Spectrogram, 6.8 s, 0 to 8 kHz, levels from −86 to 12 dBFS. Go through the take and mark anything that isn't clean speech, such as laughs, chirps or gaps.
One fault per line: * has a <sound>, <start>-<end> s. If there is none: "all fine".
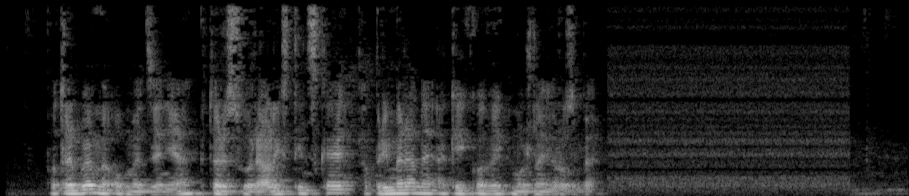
all fine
